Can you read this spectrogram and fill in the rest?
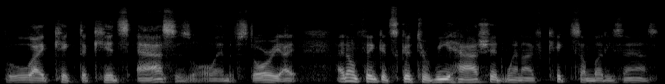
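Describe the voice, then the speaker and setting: A man's voice: sits low, normal speed, husky, pitched below the performer's own voice. A man reading a novel, voicing a tired, patient, wry teenage older brother. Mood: weary, soothing.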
